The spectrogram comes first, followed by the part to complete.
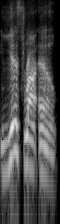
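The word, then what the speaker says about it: ישראל: So 3478. It's pronounced Yisrael.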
